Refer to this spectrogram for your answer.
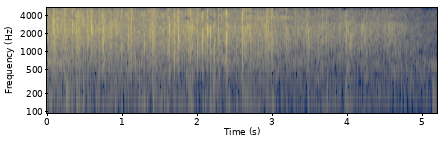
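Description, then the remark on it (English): An audience applauds steadily, many hands clapping in a dense, even patter that holds for several seconds and begins to thin out and fade toward the end. “So I would like to ask you to just give them a clap, because I think they did a talent job.”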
